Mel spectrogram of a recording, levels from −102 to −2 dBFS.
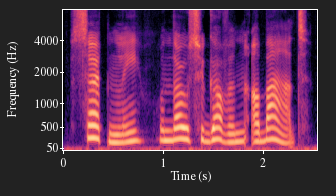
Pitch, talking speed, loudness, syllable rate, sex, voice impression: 205 Hz, 165 wpm, -17 LUFS, 5.5 syllables/s, female, very feminine, adult-like, slightly middle-aged, slightly thin, slightly relaxed, slightly weak, slightly dark, soft, clear, slightly fluent, slightly raspy, cute, very intellectual, refreshing, very sincere, very calm, friendly, very reassuring, very unique, elegant, very sweet, slightly lively, very kind, modest, light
